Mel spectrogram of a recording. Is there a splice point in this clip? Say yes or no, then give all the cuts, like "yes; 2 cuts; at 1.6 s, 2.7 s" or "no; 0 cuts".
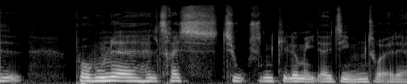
no; 0 cuts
